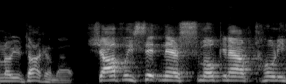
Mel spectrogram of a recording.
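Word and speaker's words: Schauffele: Shoffley.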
